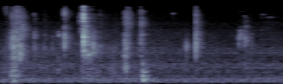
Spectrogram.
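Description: About seven faint, short clicks and crackles, irregularly spaced.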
